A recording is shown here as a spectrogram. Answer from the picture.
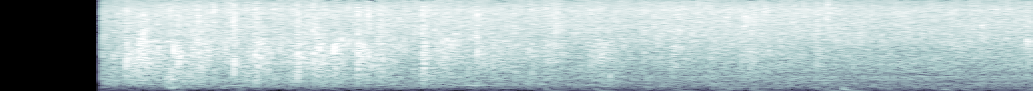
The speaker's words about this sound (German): Was Sie da gerade hören, da haben wir nichts simuliert, auch kein Sendeausfall oder sowas in der Art, sondern das ist das Wasserkraftwerk hier in Güstrow.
